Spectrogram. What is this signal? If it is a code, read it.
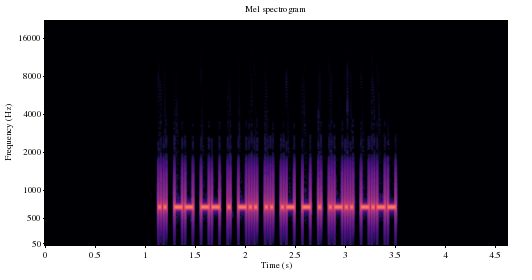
Morse code, heard as a keyed tone, about 44 wpm, 700 Hz. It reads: IMMEDIATELY
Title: Top 1001-1250 Words 45wpm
